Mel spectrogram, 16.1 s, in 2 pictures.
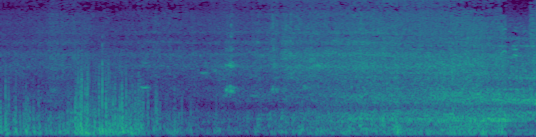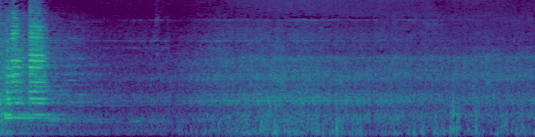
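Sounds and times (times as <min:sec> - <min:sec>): freight train rumbling past: 0:00.0 - 0:16.0
train horn blast: 0:07.6 - 0:09.8.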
